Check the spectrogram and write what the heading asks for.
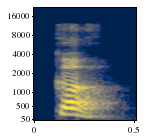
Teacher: तो जब भी क उच्चारित हुआ उससे थोड़ा पहले वहां पर गौर कीजिए, तो जिह्वा ऊपर उठती है और कहीं तो भी स्पर्श करती है, वो कंठ में ऊपर स्पर्श करती है। जिह्वा का जो बिल्कुल पिछला हिस्सा है वो ऊपर उठकर कंठ के वहां चिपकता है।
